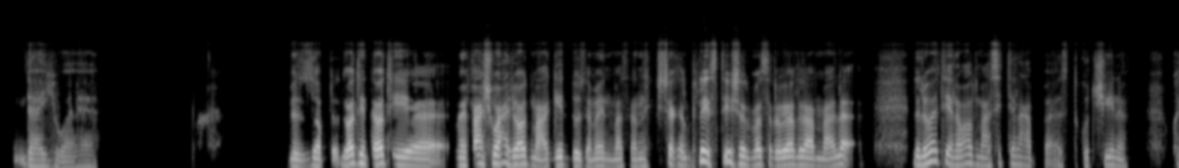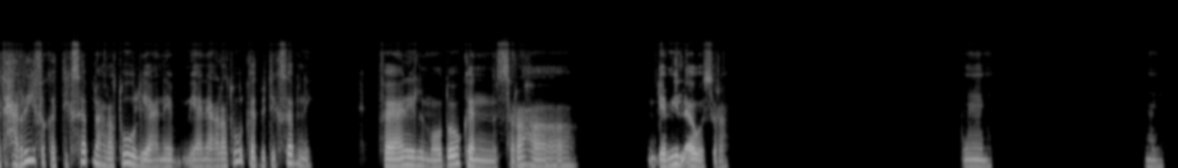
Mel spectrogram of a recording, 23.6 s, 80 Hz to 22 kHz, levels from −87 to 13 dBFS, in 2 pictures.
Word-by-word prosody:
ده 120 - -5
أيوه. 110 -2 -10 1.9
بالضبط. 125 +1 0
دلوقتي 160 +4 +6
أنت 155 - 0
دلوقتي 145 -3 +6
آآ 120 0 +3
ما 135 - +1
ينفَعش 160 +4 +5
واحد 160 -1 +6
يقعُد 150 -1 +6
مع 120 -3 +3
جدُّه 130 0 0
زمان 120 0 -2
مثلًا 120 0 -4
يشغّل 135 -2 0
PlayStation 195 -4 +5
مثلًا 145 -2 +1
ويقعُد 145 +1 +5
يلعب 135 -2 +5
معاه، 125 0 -1
لأ، 290 - +2 0.6
دلوقتي 175 +4 +2
أنا 140 - -1
باقعُد 160 +1 -3
مع 135 -1 -5
ستّي 155 +3 -8
ألعب 140 -3 -8
است - - -13
كوتشينة 135 -5 -6 0.4
وكانت - - -11
حرّيفة، 220 +3 -4
كانت 125 +2 -11
تكسَبني 195 -4 -6
على 125 -4 -7
طول، 155 -2 -5
يعني 115 +1 -5
ب - - -20
يعني 115 +1 -7
على 120 +1 -5
طول 105 - -7
كانت 135 -2 -6
بتكسَبني، 130 +3 -7 0.6
فيعني 125 +3 -1
الموضوع 130 +4 -3
كان 115 -9 -4
الصراحة 130 +6 -6 1.1
جميل 125 +6 -3
أوي 120 - +1
الصراحة. 105 +1 -10 2.4
إمم. 115 -1 -9 1.6
إمم. 115 0 -15
130 Hz, 130 wpm, -24 LUFS, 115-150 Hz, 2.4 s, دلوقتي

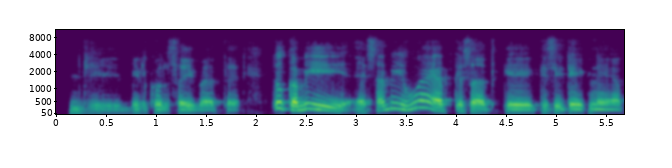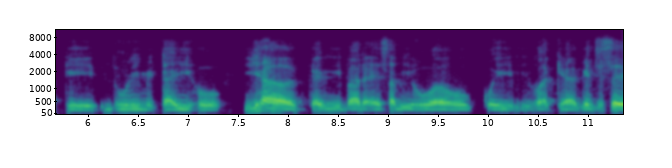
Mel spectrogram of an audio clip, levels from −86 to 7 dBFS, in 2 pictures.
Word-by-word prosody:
जी, 90 -2 -12
बिल्कुल 90 -1 -5
सही 90 0 +1
बात 85 -1 -4
है। 85 - -5 0.4
तो 245 - +7
कभी 200 +6 +7 0.5
ऐसा 100 0 -3
भी 225 - -3
हुआ 225 +9 +1
है - - +6
आपके 135 -2 +2
साथ 105 -3 +2
के 95 -1 +4
किसी 105 - -5
टेक 190 -2 +3
ने 95 -2 0
आपकी 85 -1 -5 0.2
दूरी 95 0 -3
मिटाई 90 +2 -2
हो 90 0 0 0.4
या 115 +3 +2 0.5
कई 105 0 -2
बार 100 - +1
ऐसा 95 - -2
भी 100 0 -5
हुआ 95 0 0
हो 95 0 0 0.2
कोई 90 -1 -3 0.3
वाक़या - - -2
कि - - +1
जिसे 415 -1 +6
95 Hz, 170 wpm, -20 LUFS, 90-120 Hz, 0.5 s, तो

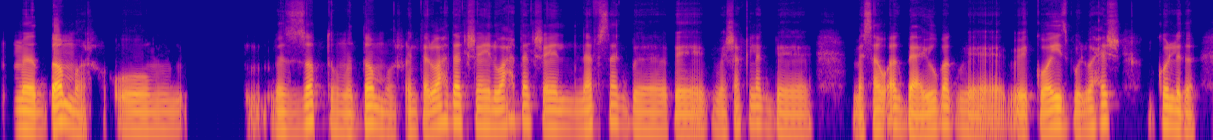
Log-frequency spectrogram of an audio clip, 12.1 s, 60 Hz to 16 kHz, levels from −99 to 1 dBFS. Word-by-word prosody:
متدمر، 100 +1 +5 0.3
و 95 -1 0 1.0
بالضبط، 105 +8 -2
ومتدمر، 90 0 0
أنت 90 -1 -3
لوحدك، 120 +3 +3
شايل 110 -1 0
وحدك، 125 +3 0
شايل 100 -1 -2
نفسك 110 +4 -2
ب 105 0 -7 0.4
ب 85 0 0
بمشاكلك 110 +5 -4 0.9
بمساوئك 100 +6 +1
بعيوبك 100 +4 +2
ب 95 - -5 0.5
بالكويس 100 +3 +3
بالوحش 105 +6 -2 0.3
بكل 110 -4 +2
ده 90 -2 -4
100 Hz, 100 wpm, -23 LUFS, 90-115 Hz, 1.0 s, متدمر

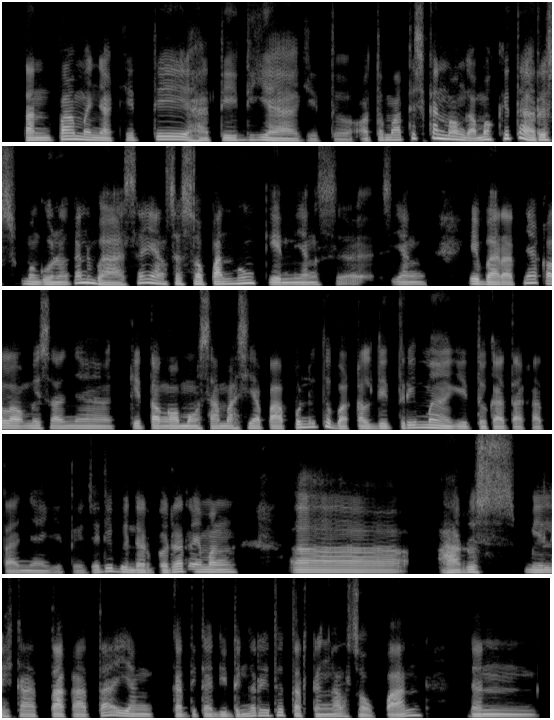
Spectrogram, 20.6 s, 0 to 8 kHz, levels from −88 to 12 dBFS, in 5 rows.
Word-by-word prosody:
tanpa 130 +7 +3
menyakiti 145 +2 +1
hati 115 +4 -2
dia 125 -5 0
gitu, 90 -2 -12
otomatis 140 - -3
kan 235 -6 +5
mau 180 - +4
nggak 120 -7 +1
mau 160 - +3
kita 205 -6 +3
harus 140 -1 +1
menggunakan 120 - +2
bahasa 105 - +1
yang 190 -7 +2
sesopan 135 0 +1
mungkin 145 -10 +1
yang 110 0 +1
se 110 - -10 0.3
yang 120 -2 -3 0.3
ibaratnya 135 - +2
kalau 135 -6 +4
misalnya 125 -1 -2
kita 130 -1 +1
ngomong 125 0 +2
sama 125 +1 0
siapapun 120 +7 0
itu - - +2
bakal 115 -1 0
diterima 140 +4 +1
gitu 110 0 -3
kata-katanya 100 0 -4
gitu, 95 0 -14
jadi 125 +9 -2
bener-bener 120 0 0
emang, 135 -1 +1 0.4
eee, 125 -1 +1 0.3
harus 120 +2 0
milih 125 -3 +1
kata-kata 110 -1 0
yang 130 -5 +1 0.2
ketika 115 0 -3
didengar 115 +6 -2
itu 170 +3 -2
terdengar 120 -4 -1
sopan 115 - 0 0.3
dan 115 -2 +1
125 Hz, 135 wpm, -24 LUFS, 115-135 Hz, 0.4 s, kan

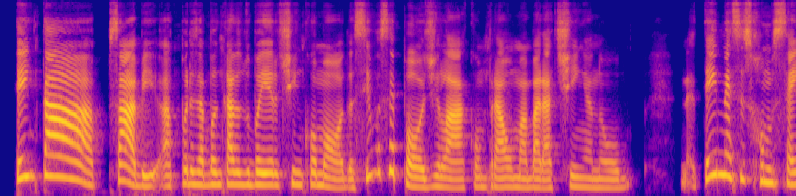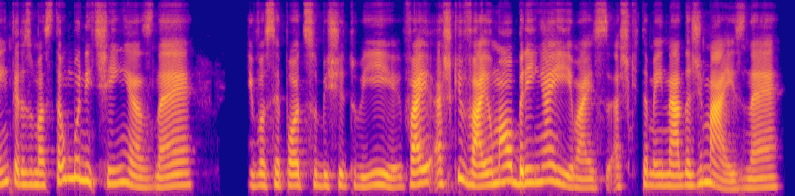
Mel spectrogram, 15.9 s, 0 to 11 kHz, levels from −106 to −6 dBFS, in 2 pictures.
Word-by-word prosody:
tenta 330 - +6
sabe? 190 -9 +4
Ah, 180 - -3
por 215 +5 -6
exemplo, 210 -1 -2
a - - 0
bancada 205 0 +1
do 205 0 -5
banheiro 200 -1 +1
te 205 +3 -6
incomoda. 175 -8 -4
Se 335 - -5
você 405 +2 -3
pode 170 - -2
ir - - -3
lá 150 -2 +3
comprar 160 +1 -3
uma 160 -1 -4
baratinha 155 +2 -3
no 145 0 -9 0.5
né. - - -15
Tem 325 +6 0
nesses 325 -6 -1
home 245 -2 0
centers 230 0 -2
umas 195 -1 -3
tão 260 +8 -1
bonitinhas, 235 - -2
né? 185 +5 0 0.5
Que 195 - -9
você 195 +1 -4
pode 190 -1 -2
substituir. 185 -2 -5
Vai 210 +7 +4
acho 215 +1 -4
que 315 - 0
vai 185 -5 +5
uma 235 +4 +1
obrinha 240 +1 +1
aí, 230 -10 -1
mas 150 -1 -4
acho 170 0 -11
que - - -25
também 190 -3 -4
nada 185 +1 +2
demais, 185 - +1
né. 160 +3 -3
195 Hz, 175 wpm, -22 LUFS, 165-235 Hz, 0.5 s, tenta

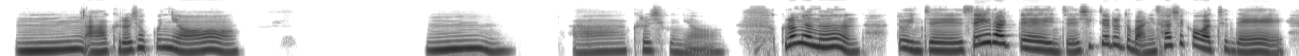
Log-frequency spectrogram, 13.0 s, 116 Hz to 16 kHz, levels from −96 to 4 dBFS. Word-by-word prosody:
음 195 +3 0
아 175 0 -2
그러셨군요. 200 -4 -2 1.9
음 210 -2 -2 0.6
아 175 +3 -8
그러시군요. 175 -3 -10 0.5
그러면은 275 - +4 0.3
또 240 - -4
인제 195 -2 0
세일할 355 - +6
때 215 -5 +2
인제 175 0 -5
식재료도 285 - -3
많이 170 -5 -1
사실 305 - -1
것 305 -4 0
같은데 180 -7 0
200 Hz, 180 characters per minute, -22 LUFS, 180-245 Hz, 1.9 s, 세일할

